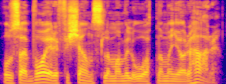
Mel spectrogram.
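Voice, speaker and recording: A man hosting a podcast, asking questions and thinking aloud in relaxed conversation. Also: deep voice, dry recording, studio quality. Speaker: podcast host. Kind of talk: casual chat.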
